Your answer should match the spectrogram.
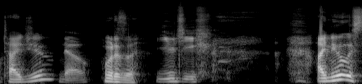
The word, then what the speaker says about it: Yuji: Taiji? No. Taijo? No. Taiju? No. What is it? Yuji. I knew it was 2 syllables.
